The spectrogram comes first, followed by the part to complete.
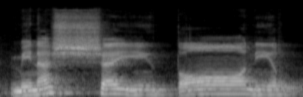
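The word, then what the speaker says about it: مِنَ الشَّيْطَانِ: মিনাশ, যদি আপনি মিনাস বলেন তাহলে কিন্তু হবে না। মিনাশ শাইতানির রাজিম, ত বলতে হবে। আমরা বলি শাইতা বললে মিস্টেক হবে বা ভুল হবে, তা বলা যাবে না, আপনাকে অবশ্যই ত বলতে হবে।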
